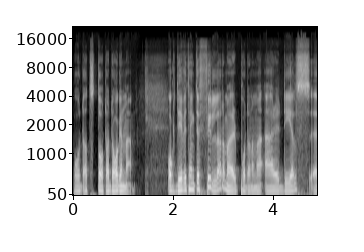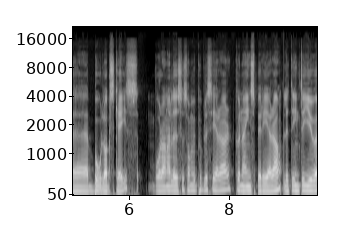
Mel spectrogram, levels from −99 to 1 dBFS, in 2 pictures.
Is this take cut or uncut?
cut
